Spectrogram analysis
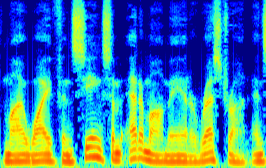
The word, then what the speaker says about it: edamame: all the time and used to say edamame like e to mommy normally pronounced edamame if you don't know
